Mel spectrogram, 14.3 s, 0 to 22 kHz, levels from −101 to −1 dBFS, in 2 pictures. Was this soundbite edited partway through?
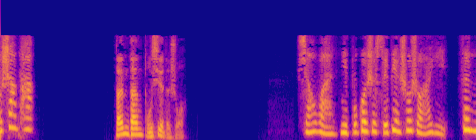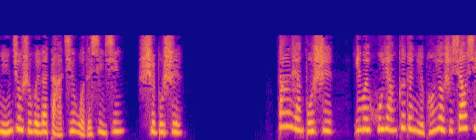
yes; 1 cut; at 6.8 s

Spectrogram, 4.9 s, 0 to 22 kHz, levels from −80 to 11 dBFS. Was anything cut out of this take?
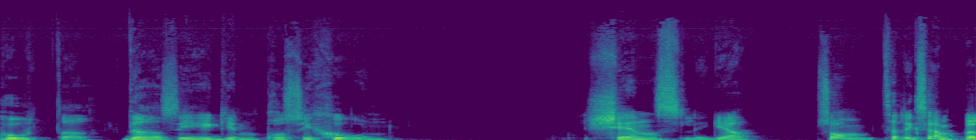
yes; 1 cut; at 3.9 s

